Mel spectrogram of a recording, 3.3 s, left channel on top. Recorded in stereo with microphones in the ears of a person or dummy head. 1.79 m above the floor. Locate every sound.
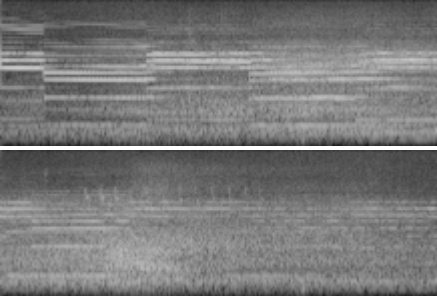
Only background noise.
